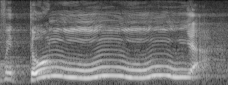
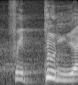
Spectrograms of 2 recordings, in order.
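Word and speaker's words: في الدنيا: nopo niku idgam niku Fid Dunya tapi ternyata ulama-ulama kita mengajarkan Fid Dunya itu harus dibaca Idhar bukan Idham Kenapa karena urusan dunia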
